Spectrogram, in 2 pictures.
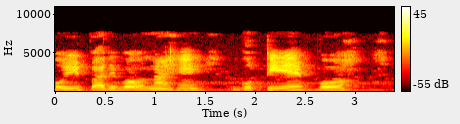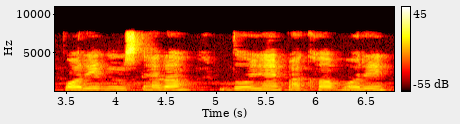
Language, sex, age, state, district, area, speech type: Odia, female, 45-60, Odisha, Koraput, urban, spontaneous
